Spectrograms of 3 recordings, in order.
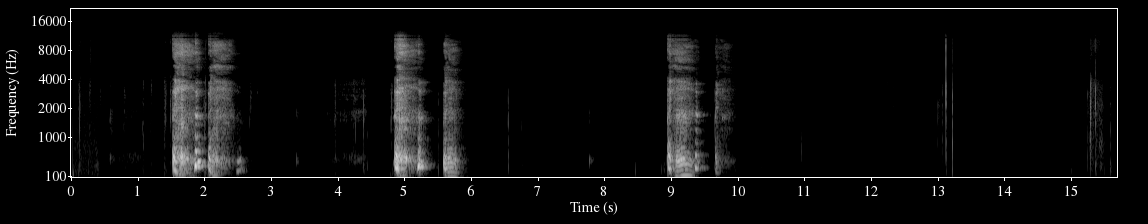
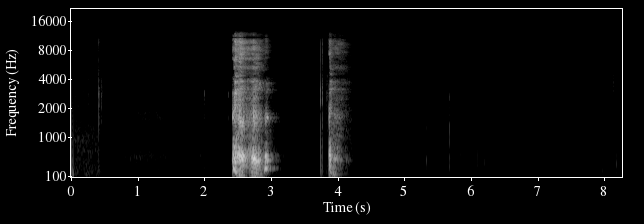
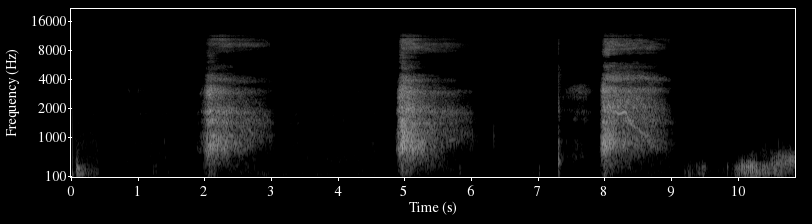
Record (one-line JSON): {"three_cough_length": "15.7 s", "three_cough_amplitude": 17579, "three_cough_signal_mean_std_ratio": 0.24, "cough_length": "8.3 s", "cough_amplitude": 16530, "cough_signal_mean_std_ratio": 0.21, "exhalation_length": "10.9 s", "exhalation_amplitude": 3906, "exhalation_signal_mean_std_ratio": 0.41, "survey_phase": "beta (2021-08-13 to 2022-03-07)", "age": "65+", "gender": "Female", "wearing_mask": "No", "symptom_cough_any": true, "symptom_runny_or_blocked_nose": true, "symptom_fatigue": true, "symptom_other": true, "symptom_onset": "4 days", "smoker_status": "Ex-smoker", "respiratory_condition_asthma": false, "respiratory_condition_other": false, "recruitment_source": "Test and Trace", "submission_delay": "2 days", "covid_test_result": "Positive", "covid_test_method": "ePCR"}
